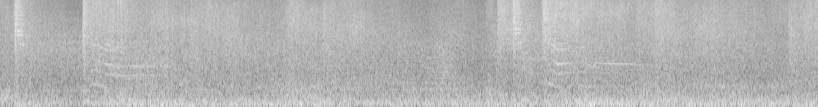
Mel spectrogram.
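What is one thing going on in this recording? Explosions burst with heavy booms.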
